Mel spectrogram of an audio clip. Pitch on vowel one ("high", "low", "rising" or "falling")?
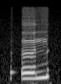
rising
